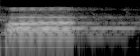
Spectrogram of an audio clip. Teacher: নিচের ঠোঁটের ভিজে অংশ এবং সামনের উপরের 2 দাঁতের আগার সঙ্গে লাগিয়ে উচ্চারিত হয় ফা।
